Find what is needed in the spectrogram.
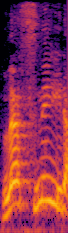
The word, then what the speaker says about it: Les Snead: Les Snead, I said this right.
